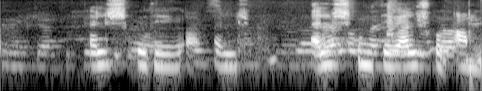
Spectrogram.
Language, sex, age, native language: Icelandic, other, 10, Icelandic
